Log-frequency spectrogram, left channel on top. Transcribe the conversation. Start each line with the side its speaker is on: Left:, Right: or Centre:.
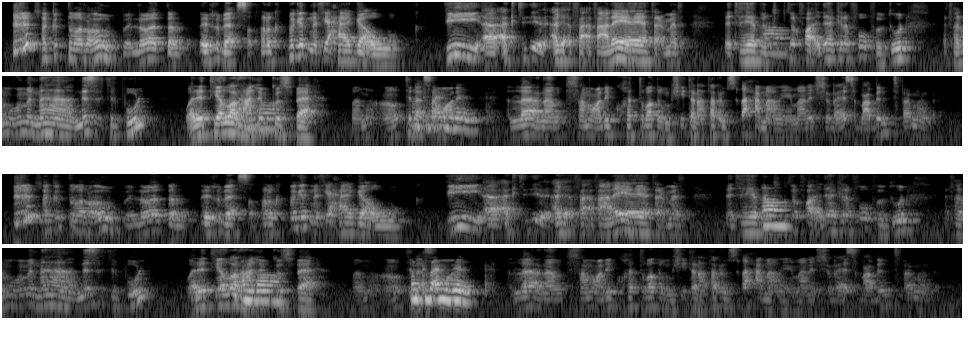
Left: فكنت مرعوب اللي هو انت ايه اللي بيحصل انا كنت فاكر ان في حاجه او في آه، أكت... آه، ف- فعاليه هي هتعملها لقيت هي بت-
Right: اه
Left: بترفع ايديها كده فوق فبتقول فالمهم انها نزلت البول وقالت يلا انا
Right: الله
Left: هعلمكم سباحه فاهمة؟ انا قلت لا
Right: وانت
Left: سلام
Right: بقى نزلت
Left: عليكم قال لا انا قلت سلام عليكم وخدت بعضي ومشيت انا هتعلم سباحه مع يعني معلش انا اسف مع بنت فاهمه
